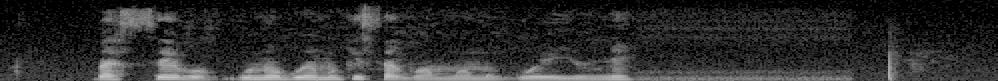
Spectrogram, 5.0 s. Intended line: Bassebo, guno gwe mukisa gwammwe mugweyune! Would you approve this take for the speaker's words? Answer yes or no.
yes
